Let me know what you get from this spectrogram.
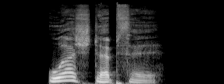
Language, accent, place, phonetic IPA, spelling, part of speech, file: German, Germany, Berlin, [ˈoːɐ̯ˌʃtœpsl̩], Ohrstöpsel, noun, De-Ohrstöpsel.ogg
- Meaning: earplug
